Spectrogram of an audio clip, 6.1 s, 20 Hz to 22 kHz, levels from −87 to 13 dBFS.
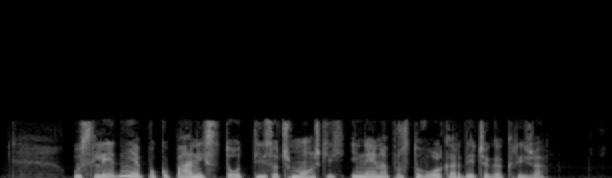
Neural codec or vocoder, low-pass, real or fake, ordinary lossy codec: none; 7.2 kHz; real; MP3, 48 kbps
